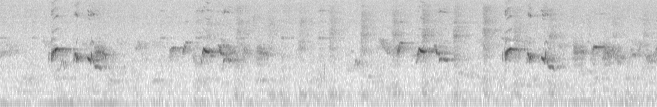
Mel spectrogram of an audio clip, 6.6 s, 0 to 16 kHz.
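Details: Red-whiskered bulbul (ché) used as a lure bird at a double spring trap, 3 September 2016, 5 pm: loud clear whistled phrases with rising and falling slurs, roughly every second, over quiet background noise.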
